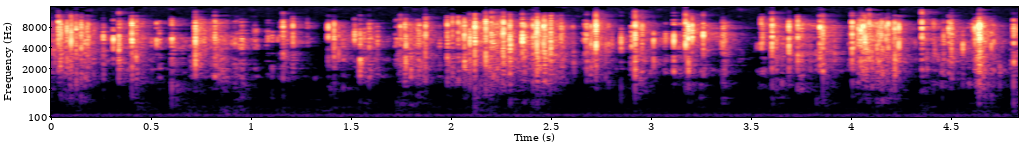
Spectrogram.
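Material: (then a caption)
Plastic. Fingertips press and squeeze the bubbles of a clear plastic bubble wrap sheet resting on a table, lifting one edge as it crinkles. Dense, bright crackling and crinkling fills the clip in quick, irregular bursts over a steady low hum.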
